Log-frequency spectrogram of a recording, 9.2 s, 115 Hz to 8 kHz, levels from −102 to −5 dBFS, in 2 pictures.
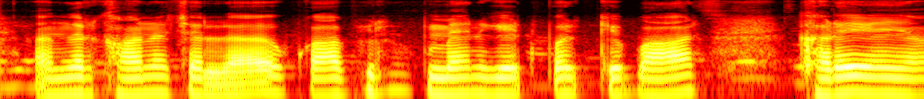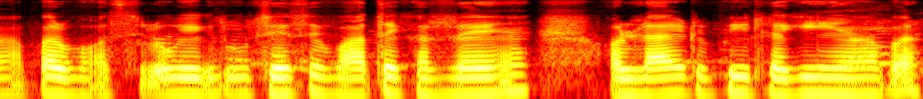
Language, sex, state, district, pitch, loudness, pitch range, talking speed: Hindi, male, Uttar Pradesh, Jalaun, 145 Hz, -18 LUFS, 140-150 Hz, 215 wpm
